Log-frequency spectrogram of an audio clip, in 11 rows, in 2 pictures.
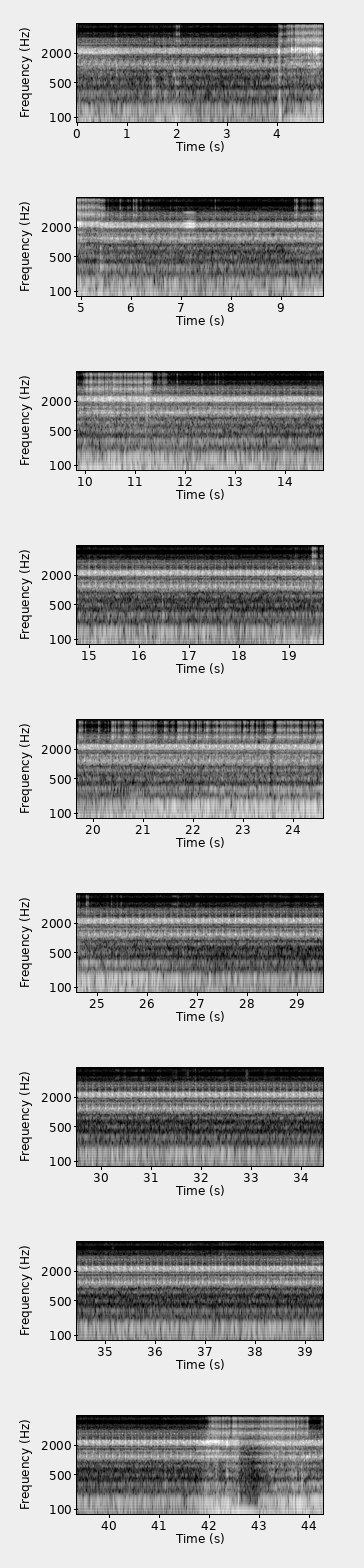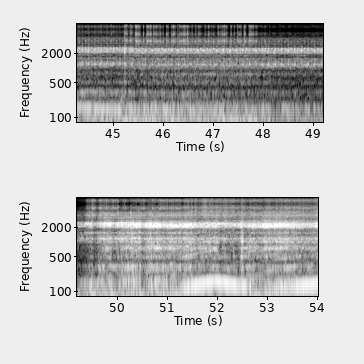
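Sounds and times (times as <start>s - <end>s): racing car engine accelerating: 41.8s - 48.4s, 49.2s - 54.0s.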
